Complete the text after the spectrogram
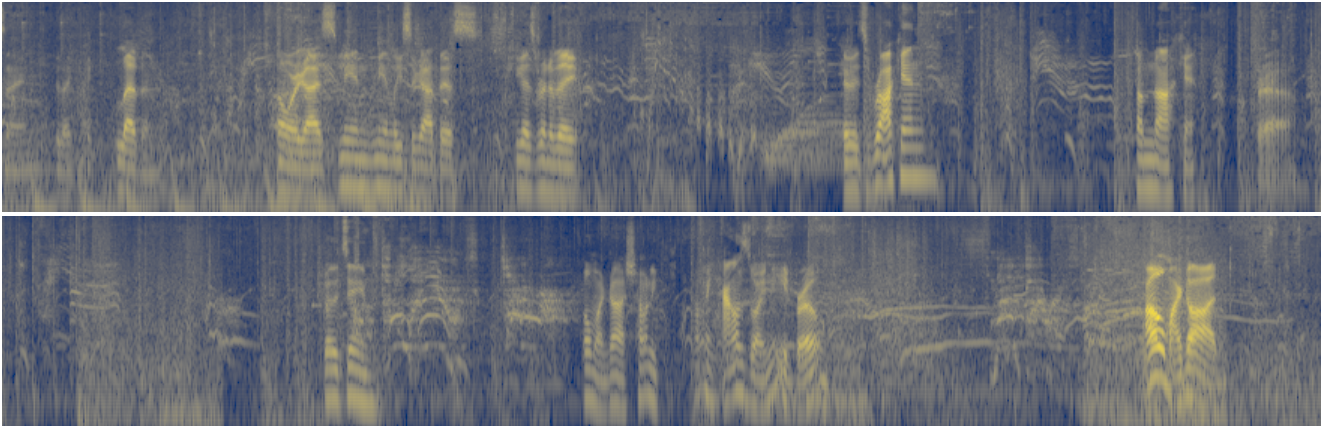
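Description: Cartoon blows and blasts crash during a brawl.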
